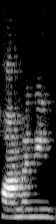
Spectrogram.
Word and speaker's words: Kamini: I'm Kamini Verma. Kamini rhymes with hominy, spelled completely different.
